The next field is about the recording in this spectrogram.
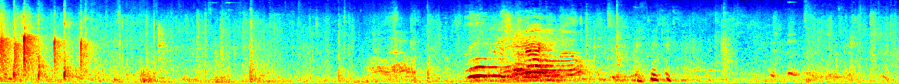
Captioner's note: applause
